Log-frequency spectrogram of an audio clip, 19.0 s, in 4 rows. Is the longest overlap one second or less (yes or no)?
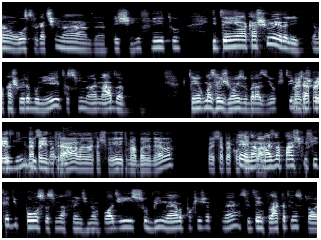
no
